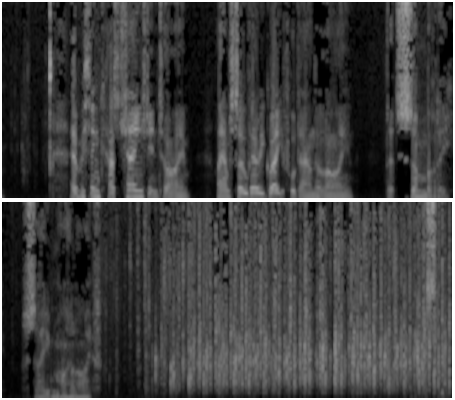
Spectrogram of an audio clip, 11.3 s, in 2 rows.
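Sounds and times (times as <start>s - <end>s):
speech: 0.9s - 7.0s
machine-made round of applause sound effect: 7.4s - 11.2s.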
